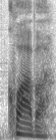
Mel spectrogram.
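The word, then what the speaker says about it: קוה: But it is quava. Q-A-V-A-H. It's quava.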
